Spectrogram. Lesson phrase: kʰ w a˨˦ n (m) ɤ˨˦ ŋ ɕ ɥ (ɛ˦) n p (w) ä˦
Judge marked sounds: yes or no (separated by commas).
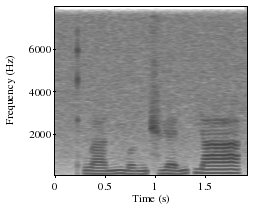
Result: yes, no, no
